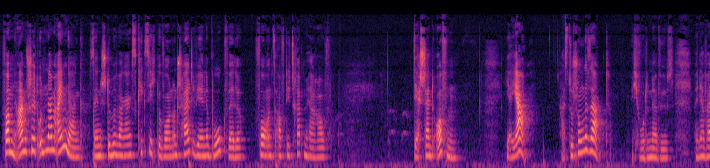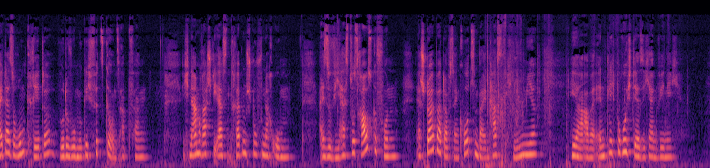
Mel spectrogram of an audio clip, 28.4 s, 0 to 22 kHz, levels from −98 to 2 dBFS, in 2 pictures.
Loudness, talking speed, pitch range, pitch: -29 LUFS, 160 wpm, 190-245 Hz, 215 Hz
